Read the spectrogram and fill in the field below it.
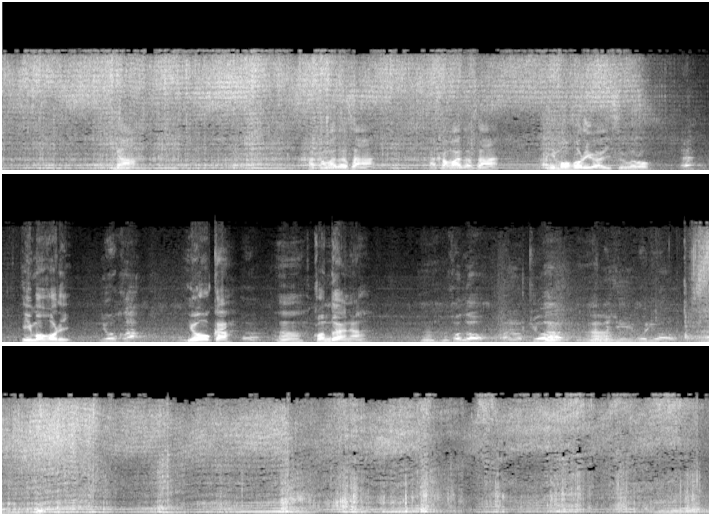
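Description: A string trimmer whines loudly as it cuts grass.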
